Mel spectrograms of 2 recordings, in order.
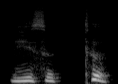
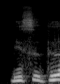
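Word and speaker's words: missed: 두 번째, 무성음일 때는 트로 발음한다. 뭐? 미스트, 미스드 아니에요.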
